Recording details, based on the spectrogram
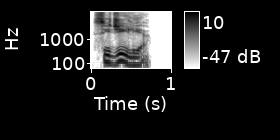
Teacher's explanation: might change the C sound into a G sound and pronounce it Sigilia.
